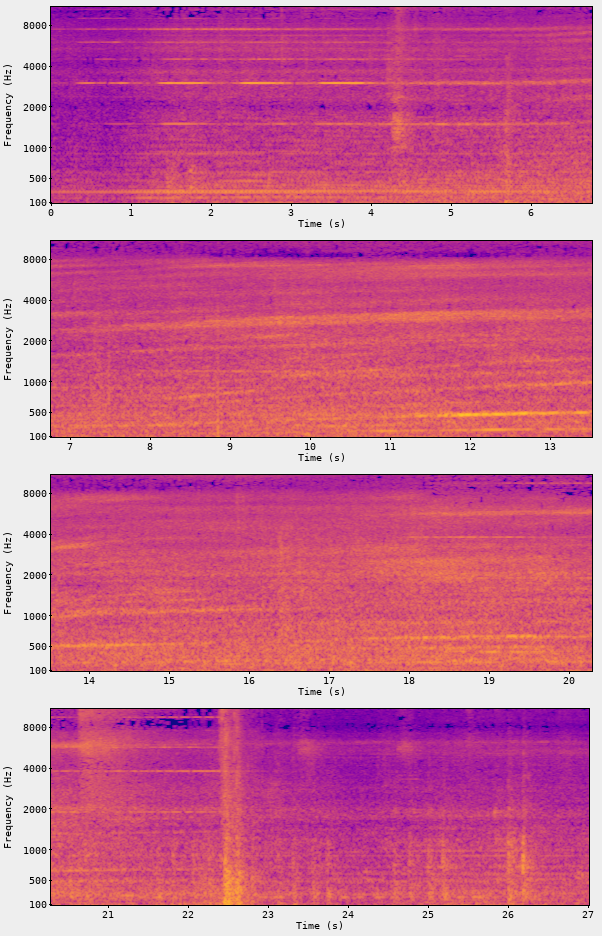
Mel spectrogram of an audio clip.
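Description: Electric multiple unit pulling out of the platform, its traction motors whining in several tones that climb steadily in pitch as it picks up speed, over the rumble of the wheels. A high tone pulses for the first few seconds, and there is a single sharp knock near the end.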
